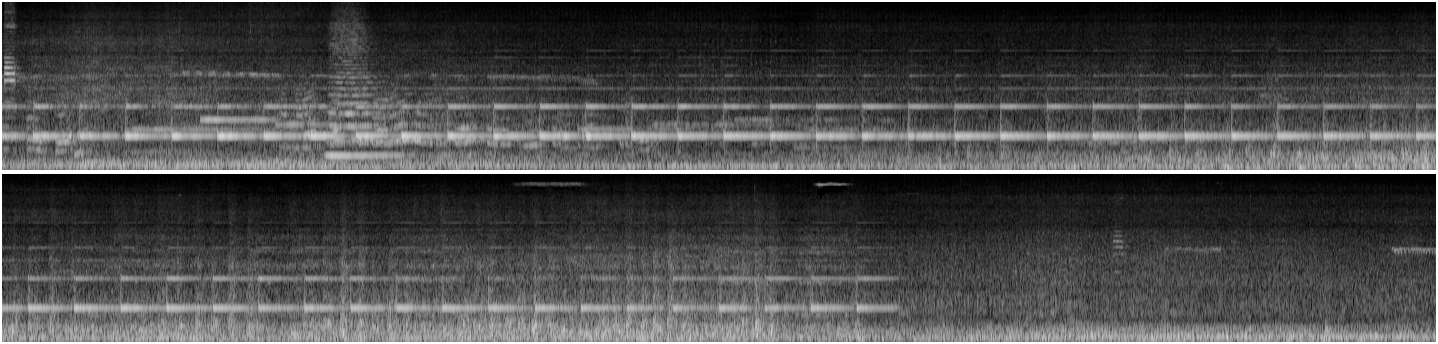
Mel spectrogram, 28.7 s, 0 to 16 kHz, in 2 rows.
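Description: Level-crossing warning alarm sounding a steady electronic tone while a JR 205 series electric commuter train rumbles past. The alarm cuts off suddenly about 23 seconds in, once the train has cleared, leaving the rumble of waiting motorcycles and traffic.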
